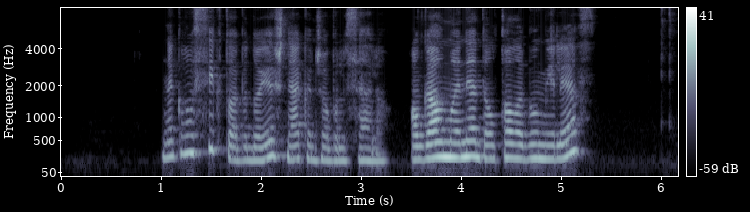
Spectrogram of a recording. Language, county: Lithuanian, Utena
